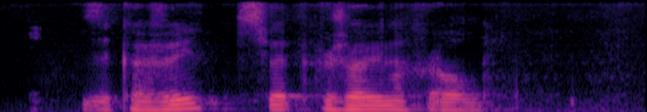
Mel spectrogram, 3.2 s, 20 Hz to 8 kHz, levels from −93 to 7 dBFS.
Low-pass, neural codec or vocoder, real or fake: 7.2 kHz; codec, 24 kHz, 0.9 kbps, WavTokenizer, medium music audio release; fake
